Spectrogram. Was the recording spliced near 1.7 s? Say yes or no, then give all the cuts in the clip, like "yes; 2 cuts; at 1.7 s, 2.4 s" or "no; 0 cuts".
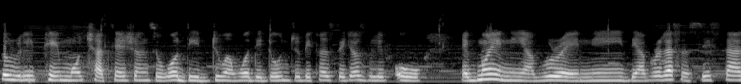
no; 0 cuts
